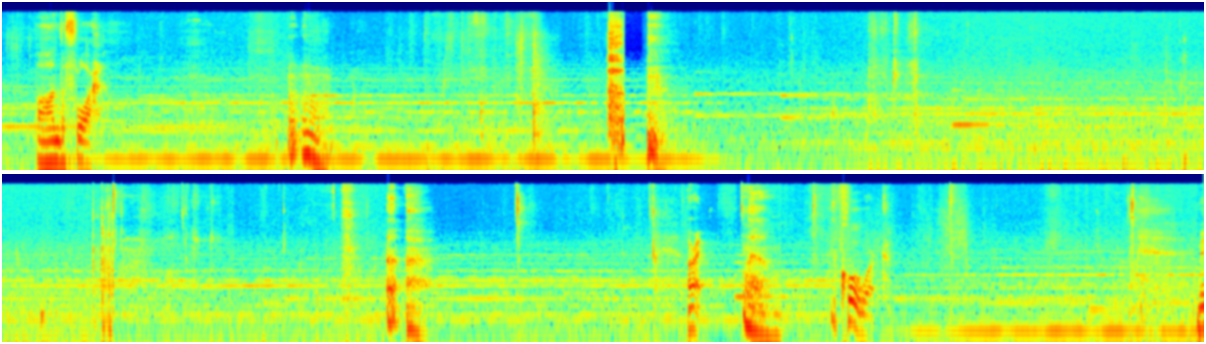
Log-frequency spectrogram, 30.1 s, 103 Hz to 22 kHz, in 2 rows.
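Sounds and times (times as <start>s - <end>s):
soft background music: 0.0s - 30.0s
man making throaty sounds: 3.5s - 4.3s, 24.2s - 24.9s
man clearing his throat: 3.6s - 4.2s, 7.6s - 8.4s, 19.8s - 20.5s.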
